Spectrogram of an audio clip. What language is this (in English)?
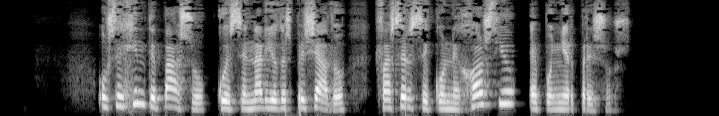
Galician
